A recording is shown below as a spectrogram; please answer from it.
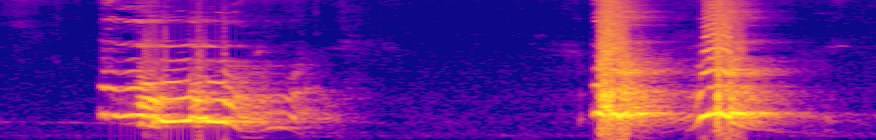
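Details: A two-year-old male whippet barks at a broom because he loves playing with it: a wavering whiny yowl, a silent gap, then two loud abrupt barks half a second apart.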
